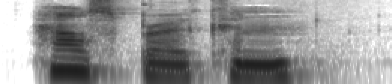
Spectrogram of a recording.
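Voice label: "housebroken", British English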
